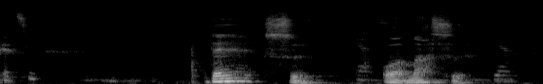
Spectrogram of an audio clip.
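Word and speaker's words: です: Even though they are written this way, Uh-huh. this su is su, So, yeah. but actually this u is unpronounced Oh, that's why, yeah. because this is after an unvoiced consonant which is s, Mm. and it's followed by nothing.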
